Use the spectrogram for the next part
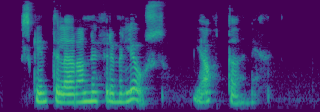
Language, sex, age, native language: Icelandic, female, 50-59, Icelandic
